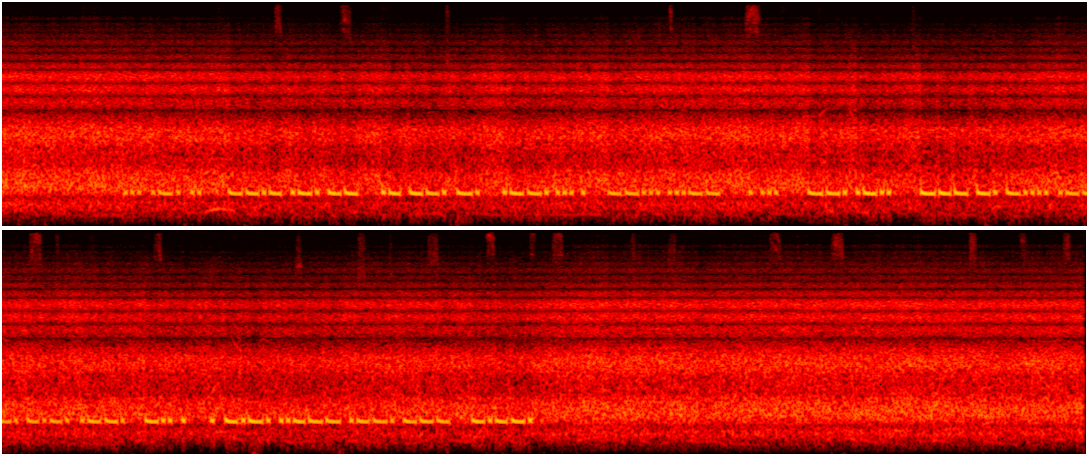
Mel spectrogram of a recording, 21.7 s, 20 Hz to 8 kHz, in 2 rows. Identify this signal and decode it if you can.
Morse code, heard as a keyed tone, hand-sent with a bug key, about 35 wpm, 460 Hz, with heavy radio static and speech in English. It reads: SRI QRM AGN PSE 73 ES GL ON6PCP DE EC2PO <KN>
